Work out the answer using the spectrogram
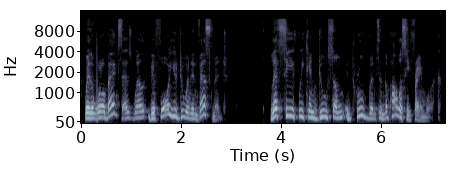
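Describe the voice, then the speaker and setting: Speaking in a high-pitched, warm voice, a Sri Lankan man in his sixties joins an online panel. His delivery is chatty and full of fillers and false starts, and he laughs lightly now and then.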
